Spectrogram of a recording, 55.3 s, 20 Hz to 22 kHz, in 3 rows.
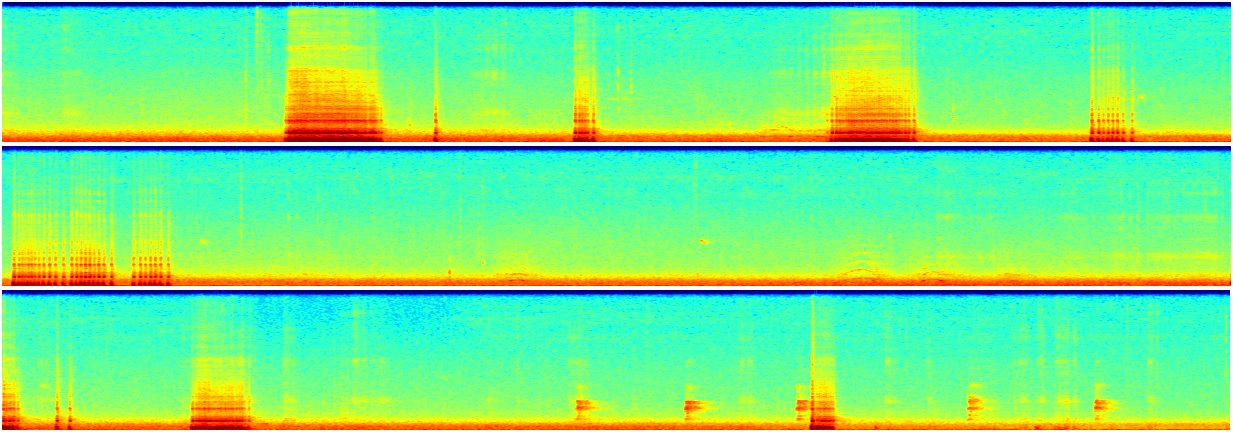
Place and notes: Creaking tree 1 internal and external, Vogelsang, Zehdenick, Germany - Same recording; external atmosphere sounds alone
Recorded with DPA4060 mics.
Brandenburg, Deutschland, 25 August, ~13:00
